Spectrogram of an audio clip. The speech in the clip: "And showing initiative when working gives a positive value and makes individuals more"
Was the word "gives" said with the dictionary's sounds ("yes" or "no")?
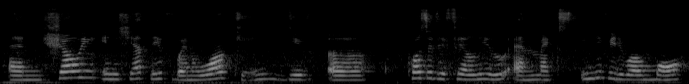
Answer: no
